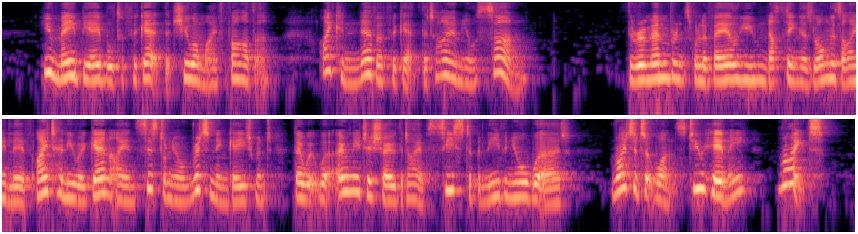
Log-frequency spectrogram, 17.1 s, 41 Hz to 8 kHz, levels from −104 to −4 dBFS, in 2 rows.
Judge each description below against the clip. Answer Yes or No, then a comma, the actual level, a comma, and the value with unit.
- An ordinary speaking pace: No, fast, 225 wpm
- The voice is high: Yes, high, 210 Hz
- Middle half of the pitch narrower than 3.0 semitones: No, average, 5.0 semitones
